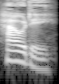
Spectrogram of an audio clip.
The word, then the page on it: howdy: American English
